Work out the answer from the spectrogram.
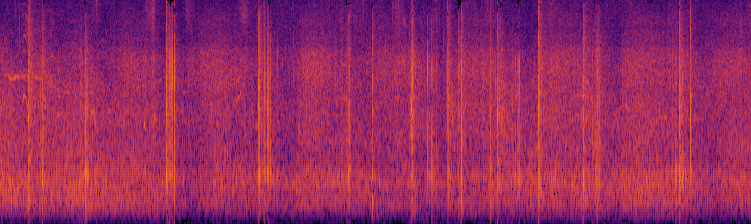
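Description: Fireworks going off: a string of sharp bangs and crackles at irregular intervals, bunched several a second at times, over a steady background hiss.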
